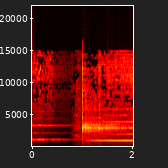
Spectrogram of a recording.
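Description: Shakuhachi flute music: a long held note with breathy air noise fades out just before a second in. After a brief gap a new, slightly lower note starts sharply and is held steady.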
